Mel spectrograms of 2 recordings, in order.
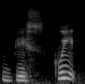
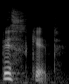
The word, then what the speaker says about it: biscuit: see senator corsetry palabra Nathan biscuit biscuit and pronunciation princessy on know me the guys be squid the squid no no he says typical Spanish no so we want biscuit there so as biscuit or par Americanos cookie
